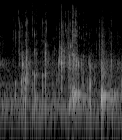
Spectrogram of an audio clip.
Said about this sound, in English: I'm going to drink some water because this could take a minute.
